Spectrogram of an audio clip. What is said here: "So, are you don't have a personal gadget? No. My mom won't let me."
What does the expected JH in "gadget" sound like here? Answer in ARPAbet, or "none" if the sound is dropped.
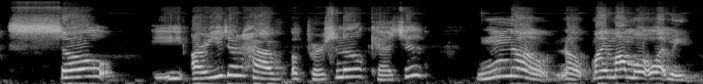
CH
